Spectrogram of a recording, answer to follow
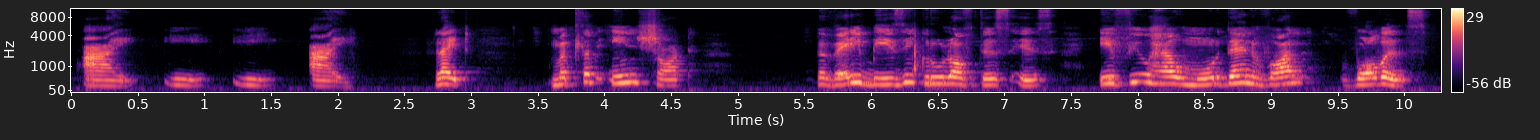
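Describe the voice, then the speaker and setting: A woman teaching a grammar lesson to children, switching between Hindi and English and drawing out each example word. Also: fairly high pitch. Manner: slow, deliberate, mixes Hindi and English, drawn-out example words.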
